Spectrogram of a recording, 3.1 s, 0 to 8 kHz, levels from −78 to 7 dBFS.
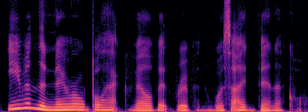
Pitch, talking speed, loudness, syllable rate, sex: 185 Hz, 155 wpm, -18 LUFS, 5.1 syllables/s, female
